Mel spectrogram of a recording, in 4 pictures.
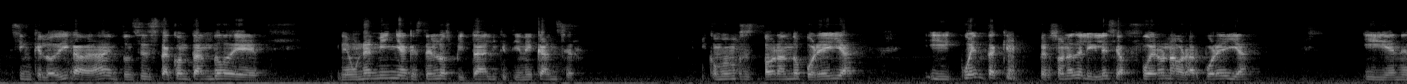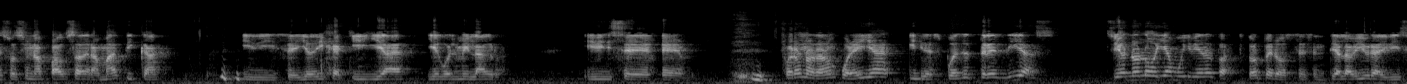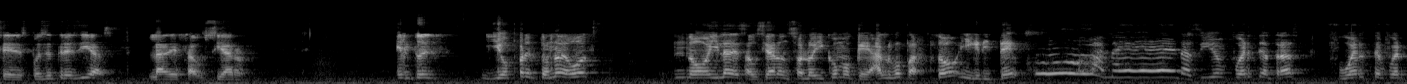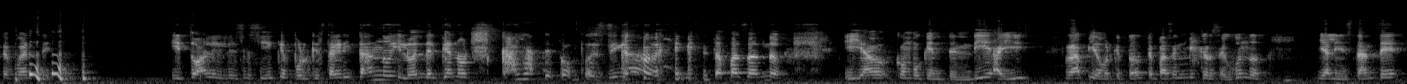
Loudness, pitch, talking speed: -28 LUFS, 175 Hz, 165 wpm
